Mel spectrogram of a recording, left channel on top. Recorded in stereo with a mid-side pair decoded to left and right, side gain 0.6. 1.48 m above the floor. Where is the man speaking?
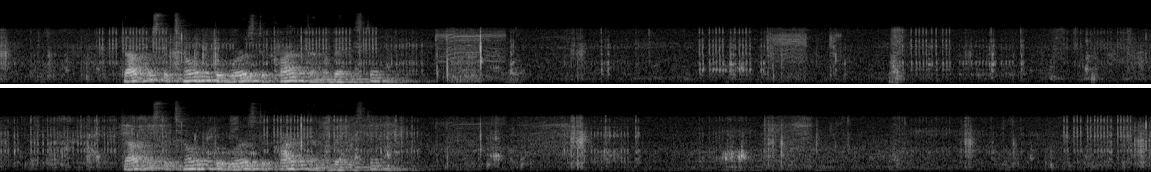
25° left, 0.7 m.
